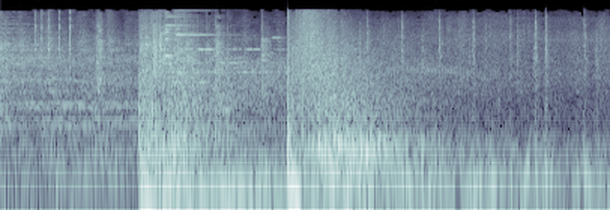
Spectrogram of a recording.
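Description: A generator bangs with a burst of sparks.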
